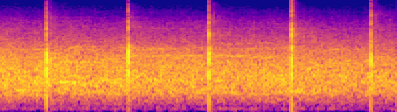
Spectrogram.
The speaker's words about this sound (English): I need that applause. I need that a fucking applause, dude.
